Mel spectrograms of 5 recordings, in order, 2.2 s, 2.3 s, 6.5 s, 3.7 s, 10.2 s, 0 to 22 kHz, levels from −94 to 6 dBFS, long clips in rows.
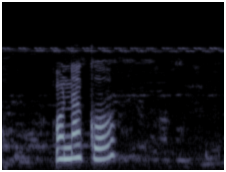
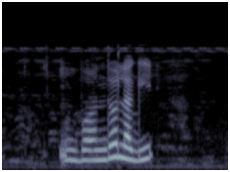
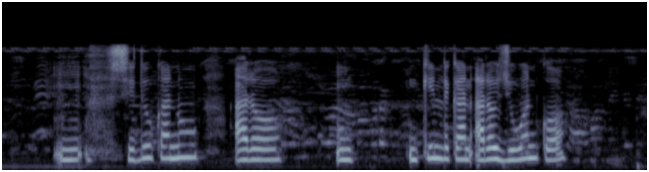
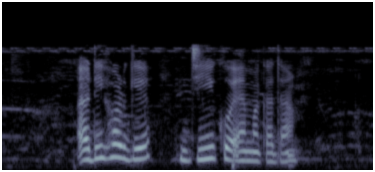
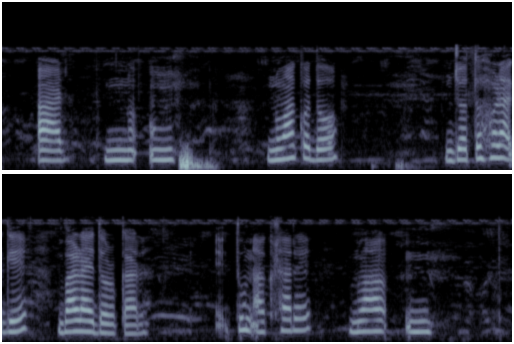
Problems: constant background noise, continuous background conversations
